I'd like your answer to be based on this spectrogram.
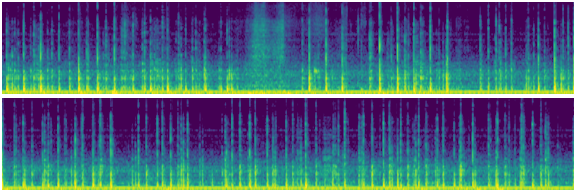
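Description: Fingers tap and scratch rapidly along the spine and page edges of a thick hardcover book held upright, making a dense stream of short, dull clicks and soft scraping over a steady low hum. The hits blur together too closely to count.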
